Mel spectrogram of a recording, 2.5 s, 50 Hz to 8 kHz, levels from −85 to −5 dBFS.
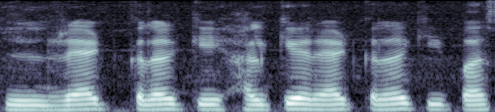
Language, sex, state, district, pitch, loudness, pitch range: Hindi, male, Haryana, Charkhi Dadri, 130 Hz, -16 LUFS, 125-135 Hz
